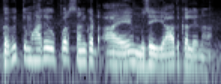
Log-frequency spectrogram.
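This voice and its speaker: A man's voice: medium pitch, animated, moderate pace, a little mellow, slight background noise, lightly acted. A man voicing a small, pretty talking bird that pleads tearfully to be set free in a storybook tale. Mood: pleading.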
